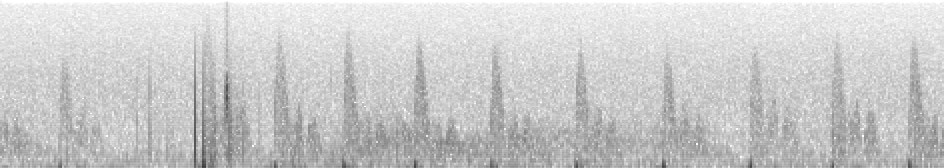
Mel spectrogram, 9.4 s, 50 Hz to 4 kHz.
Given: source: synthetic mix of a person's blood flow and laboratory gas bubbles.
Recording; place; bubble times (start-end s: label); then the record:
Doppler ultrasound of blood flow; subclavian vein
2.24-2.30 s: bubbles
From the record:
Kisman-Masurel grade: 112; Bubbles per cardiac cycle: 1 to 2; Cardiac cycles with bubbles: 1 to 10%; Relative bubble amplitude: moderate (0.250 to 0.450); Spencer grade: 1 (occasional bubble signal discernible with the cardiac motion signal, with majority of cardiac periods free of bubbles); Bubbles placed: anywhere in the cardiac cycle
